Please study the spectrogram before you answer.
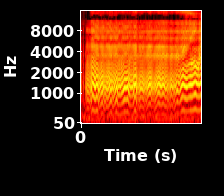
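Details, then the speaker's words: Newborn girl in the NICU, one week and one day old, crying during her first bath as her diaper is changed and skin wiped: continuous, loud, high-pitched wavering cry in a quiet room. "oh no you just don't want nobody messing with you you're not going to hold me or feed me leave me alone huh"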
